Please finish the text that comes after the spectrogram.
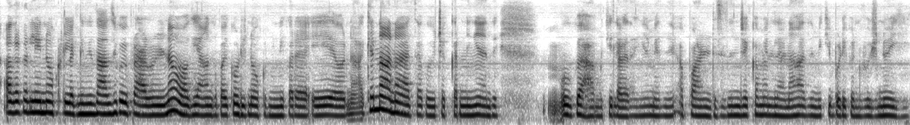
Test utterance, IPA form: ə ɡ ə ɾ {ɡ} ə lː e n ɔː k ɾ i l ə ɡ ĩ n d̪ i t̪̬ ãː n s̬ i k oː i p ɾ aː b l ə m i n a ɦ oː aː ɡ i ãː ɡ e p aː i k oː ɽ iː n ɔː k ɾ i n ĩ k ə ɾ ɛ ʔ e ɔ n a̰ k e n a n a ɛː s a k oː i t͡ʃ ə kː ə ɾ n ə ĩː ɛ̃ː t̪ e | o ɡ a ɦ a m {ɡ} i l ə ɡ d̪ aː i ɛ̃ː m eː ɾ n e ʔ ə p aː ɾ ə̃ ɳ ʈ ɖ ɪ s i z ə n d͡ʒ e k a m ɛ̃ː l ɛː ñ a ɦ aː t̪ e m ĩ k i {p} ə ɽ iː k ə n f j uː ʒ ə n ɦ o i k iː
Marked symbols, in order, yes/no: no, no, no

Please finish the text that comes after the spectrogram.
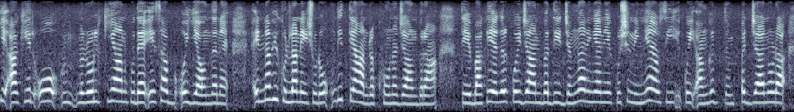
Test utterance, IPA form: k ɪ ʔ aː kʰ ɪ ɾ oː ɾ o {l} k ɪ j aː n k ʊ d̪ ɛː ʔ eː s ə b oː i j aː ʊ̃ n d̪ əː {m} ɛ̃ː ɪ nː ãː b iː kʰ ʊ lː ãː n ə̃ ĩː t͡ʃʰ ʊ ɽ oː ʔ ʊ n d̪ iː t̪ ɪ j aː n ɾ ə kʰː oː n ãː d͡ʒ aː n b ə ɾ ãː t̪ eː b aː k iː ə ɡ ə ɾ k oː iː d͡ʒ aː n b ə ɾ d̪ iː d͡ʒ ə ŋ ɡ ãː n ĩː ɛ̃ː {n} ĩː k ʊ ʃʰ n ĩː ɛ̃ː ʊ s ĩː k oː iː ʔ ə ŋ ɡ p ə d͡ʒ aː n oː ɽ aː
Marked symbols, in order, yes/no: yes, no, yes

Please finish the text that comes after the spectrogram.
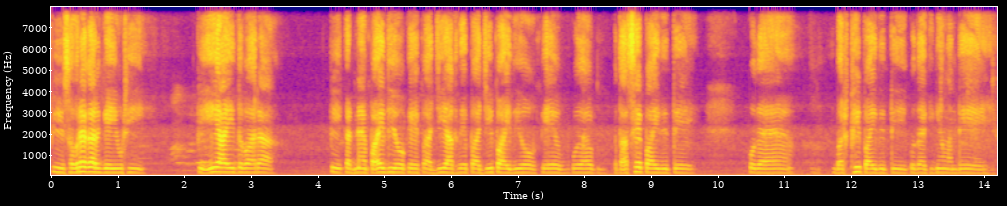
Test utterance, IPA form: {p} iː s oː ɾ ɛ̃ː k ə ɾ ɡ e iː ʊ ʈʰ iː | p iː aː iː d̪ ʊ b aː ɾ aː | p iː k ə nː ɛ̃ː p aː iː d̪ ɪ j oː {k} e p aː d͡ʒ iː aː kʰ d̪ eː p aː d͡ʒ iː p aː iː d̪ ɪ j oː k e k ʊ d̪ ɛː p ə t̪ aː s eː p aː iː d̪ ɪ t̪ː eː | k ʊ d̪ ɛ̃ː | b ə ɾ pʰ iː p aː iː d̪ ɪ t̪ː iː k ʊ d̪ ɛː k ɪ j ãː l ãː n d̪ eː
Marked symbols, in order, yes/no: yes, yes

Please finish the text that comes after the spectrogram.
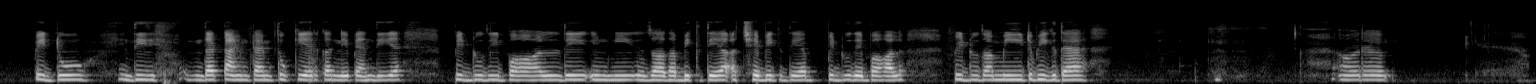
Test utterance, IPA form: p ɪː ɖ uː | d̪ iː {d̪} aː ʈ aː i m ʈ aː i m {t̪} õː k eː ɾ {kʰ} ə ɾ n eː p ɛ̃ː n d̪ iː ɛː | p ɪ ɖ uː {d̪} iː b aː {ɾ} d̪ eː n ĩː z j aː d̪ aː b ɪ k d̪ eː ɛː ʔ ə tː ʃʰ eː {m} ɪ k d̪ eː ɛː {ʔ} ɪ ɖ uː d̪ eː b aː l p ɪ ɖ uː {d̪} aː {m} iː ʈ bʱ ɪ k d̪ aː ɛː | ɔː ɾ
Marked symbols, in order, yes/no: yes, yes, no, yes, no, no, no, yes, yes

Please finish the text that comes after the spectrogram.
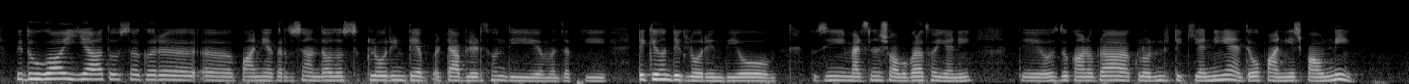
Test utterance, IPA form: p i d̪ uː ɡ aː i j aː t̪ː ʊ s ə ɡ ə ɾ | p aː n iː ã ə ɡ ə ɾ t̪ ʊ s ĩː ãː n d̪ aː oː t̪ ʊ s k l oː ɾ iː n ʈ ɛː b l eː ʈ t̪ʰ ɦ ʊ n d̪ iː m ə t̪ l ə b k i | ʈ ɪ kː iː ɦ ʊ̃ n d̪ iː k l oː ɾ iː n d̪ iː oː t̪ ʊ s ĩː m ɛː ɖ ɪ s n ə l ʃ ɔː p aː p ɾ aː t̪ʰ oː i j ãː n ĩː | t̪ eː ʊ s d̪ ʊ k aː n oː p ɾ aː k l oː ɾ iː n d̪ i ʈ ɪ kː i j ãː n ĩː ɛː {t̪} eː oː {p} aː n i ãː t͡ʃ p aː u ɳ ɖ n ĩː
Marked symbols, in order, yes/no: yes, yes

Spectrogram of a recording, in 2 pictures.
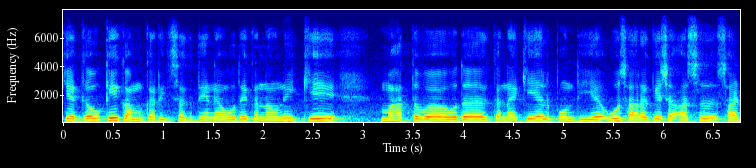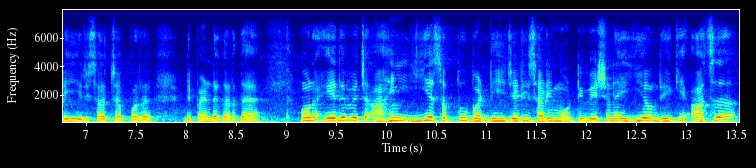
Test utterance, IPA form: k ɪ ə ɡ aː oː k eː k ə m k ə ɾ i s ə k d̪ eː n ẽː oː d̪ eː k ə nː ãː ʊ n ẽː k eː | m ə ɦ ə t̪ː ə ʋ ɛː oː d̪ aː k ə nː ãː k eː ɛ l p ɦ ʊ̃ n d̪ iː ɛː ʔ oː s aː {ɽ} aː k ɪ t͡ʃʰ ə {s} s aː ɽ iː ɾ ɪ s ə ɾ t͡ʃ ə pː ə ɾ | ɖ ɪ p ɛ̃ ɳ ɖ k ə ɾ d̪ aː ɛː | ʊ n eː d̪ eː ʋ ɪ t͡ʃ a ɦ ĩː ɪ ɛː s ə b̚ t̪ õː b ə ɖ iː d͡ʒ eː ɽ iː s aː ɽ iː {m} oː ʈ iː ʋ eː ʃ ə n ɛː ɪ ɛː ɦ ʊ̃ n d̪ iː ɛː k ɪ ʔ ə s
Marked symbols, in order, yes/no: no, yes, yes

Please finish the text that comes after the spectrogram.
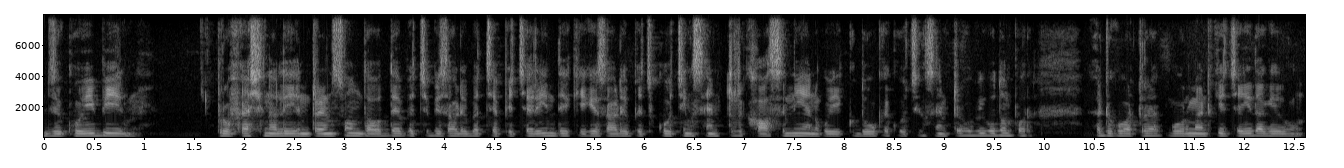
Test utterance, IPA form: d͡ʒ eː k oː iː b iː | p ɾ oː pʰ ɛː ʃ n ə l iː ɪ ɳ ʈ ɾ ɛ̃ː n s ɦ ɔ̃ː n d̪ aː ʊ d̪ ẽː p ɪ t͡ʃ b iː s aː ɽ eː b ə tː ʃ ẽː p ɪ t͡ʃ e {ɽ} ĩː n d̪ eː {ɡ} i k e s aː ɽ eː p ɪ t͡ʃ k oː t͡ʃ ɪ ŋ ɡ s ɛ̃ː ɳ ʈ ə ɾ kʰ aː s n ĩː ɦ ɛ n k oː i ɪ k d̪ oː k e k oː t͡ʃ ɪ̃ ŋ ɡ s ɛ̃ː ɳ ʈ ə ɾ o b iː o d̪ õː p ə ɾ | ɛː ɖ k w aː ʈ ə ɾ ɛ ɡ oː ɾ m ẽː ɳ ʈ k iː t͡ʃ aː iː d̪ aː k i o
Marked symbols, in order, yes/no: no, no

